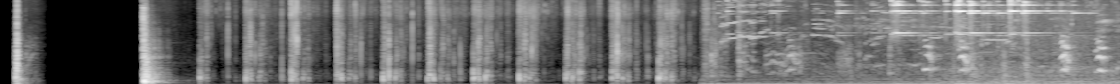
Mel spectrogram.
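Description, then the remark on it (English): Dogs bark in a quick, repeated series of sharp yaps, fairly loud, in a pet store, then a busier hubbub takes over with high chirping, crinkling and scattered yips. “Welcome to Fair Deal Pets and Pet Supplies.”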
